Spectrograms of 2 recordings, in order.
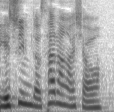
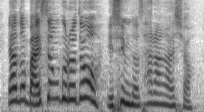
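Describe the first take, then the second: First: Softer, 예수님 said gently with a falling close; gentle reassurance. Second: 걸어도 stressed, higher and firmer; insistent reassurance. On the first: Teacher quietly assuring a troublemaker Jesus loves him. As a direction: tell the child tenderly he is loved. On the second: Teacher insisting to a naughty kid that Jesus still loves him. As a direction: press the point home to the child. Same reassurance said again stronger. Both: Pretend.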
